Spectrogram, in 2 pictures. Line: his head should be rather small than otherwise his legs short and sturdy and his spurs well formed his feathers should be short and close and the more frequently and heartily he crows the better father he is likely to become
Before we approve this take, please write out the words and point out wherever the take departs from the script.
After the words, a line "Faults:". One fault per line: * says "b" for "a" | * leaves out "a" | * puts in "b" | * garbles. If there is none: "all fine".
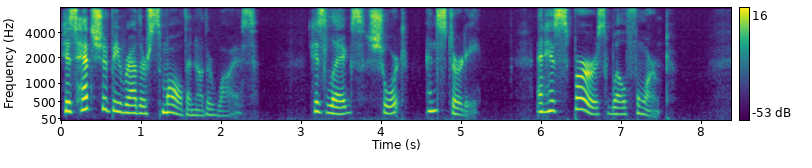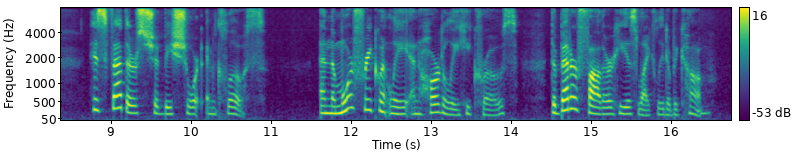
his head should be rather small than otherwise his legs short and sturdy and his spurs well formed his feathers should be short and close and the more frequently and heartily he crows the better father he is likely to become
Faults:
all fine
